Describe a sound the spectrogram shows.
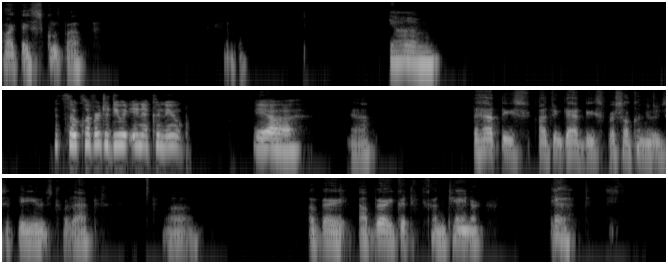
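An elderly woman speaks calmly over an online call.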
